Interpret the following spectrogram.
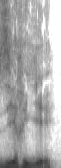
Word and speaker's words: iriez: Vous iriez. Remember, when you get this EZ at the end, you get the sound E.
